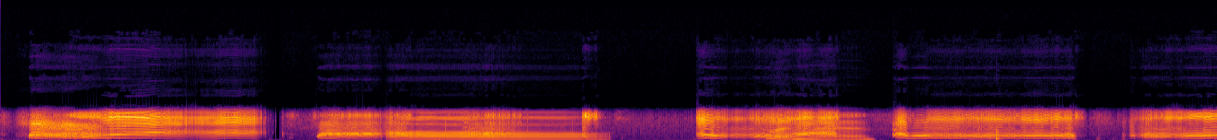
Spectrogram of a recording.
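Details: One-month-old baby girl crying right after sneezing: repeated strong wails with short breaths between them, in a quiet room.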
